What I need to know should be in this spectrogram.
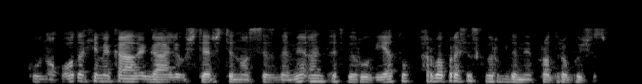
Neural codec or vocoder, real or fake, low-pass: none; real; 5.4 kHz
